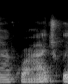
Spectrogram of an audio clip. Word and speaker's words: aquático: Em aquático, esse QU aqui não é dígrafo, tá, pessoal? Por que que não é dígrafo, Dani? Porque eu pronuncio o U.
